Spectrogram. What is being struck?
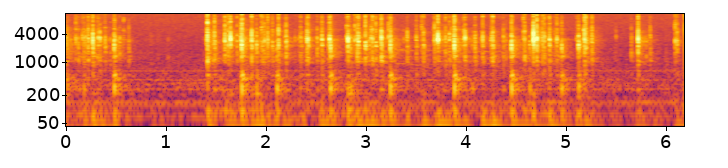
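Compact mechanical keyboard with plastic keycaps.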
